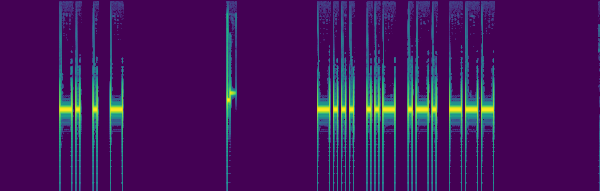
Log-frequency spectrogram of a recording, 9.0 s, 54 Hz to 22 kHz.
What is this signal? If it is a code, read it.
Morse code, heard as a keyed tone, about 20 wpm, 700 Hz. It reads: NET BURO
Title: 259 Lesson 42d - Words 18-20wpm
